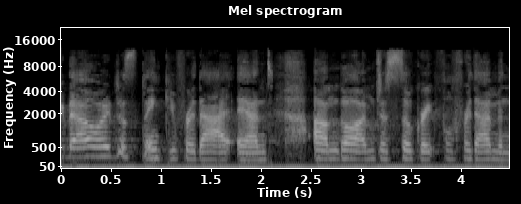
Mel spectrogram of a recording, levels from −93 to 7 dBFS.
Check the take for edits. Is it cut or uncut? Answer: cut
